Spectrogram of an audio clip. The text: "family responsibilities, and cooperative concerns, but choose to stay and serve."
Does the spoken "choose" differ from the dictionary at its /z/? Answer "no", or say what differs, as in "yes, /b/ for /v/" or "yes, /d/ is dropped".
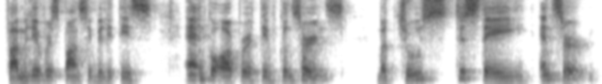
yes, /s/ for /z/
